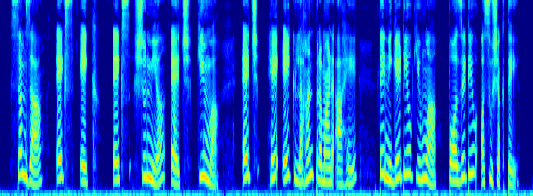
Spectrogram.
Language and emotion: Marathi, neutral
